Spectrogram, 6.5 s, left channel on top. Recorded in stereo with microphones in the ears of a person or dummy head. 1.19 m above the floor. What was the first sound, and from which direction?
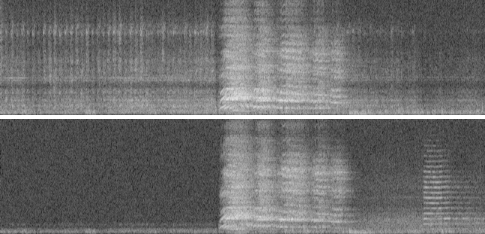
Laughter, 55° left (ahead or behind).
